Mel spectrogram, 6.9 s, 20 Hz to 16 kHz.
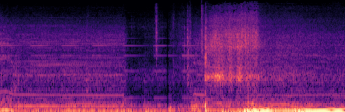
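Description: Mini Cooper S R53's new in-tank electric fuel pump humming steadily as it primes, stopping after about two and a half seconds. A couple of clicks follow, then the supercharged 1.6-litre four-cylinder engine cranks, starts about four seconds in and keeps running, a sign the replacement pump is delivering fuel.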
